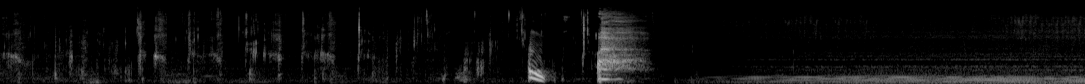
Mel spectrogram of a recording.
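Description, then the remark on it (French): Crunchy munching of a cabbage from a field, eaten down to the core: rapid bites and chewing that build to a few loud crunches, then give way to a steady, low droning hum. “Malgré ses yeux de travers, il réussissait à aller droit au chou le plus paumé du champ et le dévora jusqu'au trognon.”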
